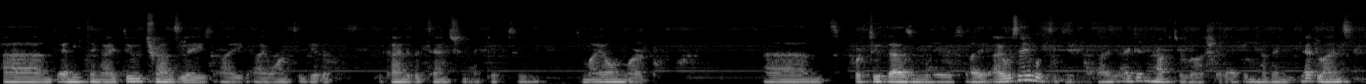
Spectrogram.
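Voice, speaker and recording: A man, a translator and writer, answering interview questions in a thoughtful, halting way, often repeating words as he searches for them. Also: lowish voice, fairly even intonation, over music. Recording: echoey room.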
